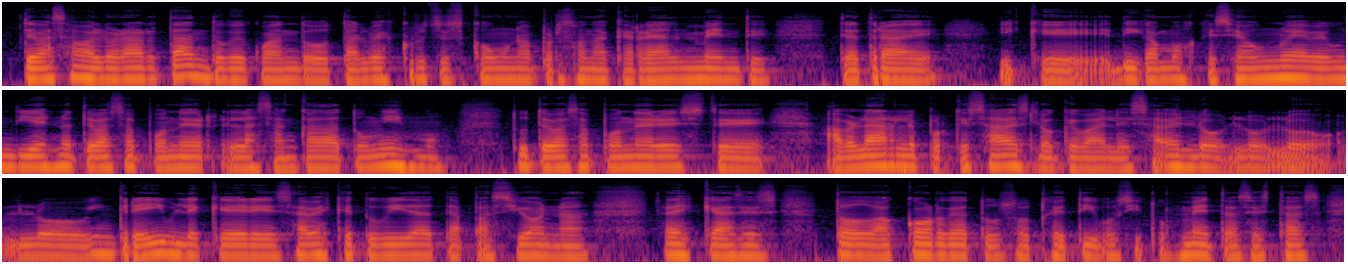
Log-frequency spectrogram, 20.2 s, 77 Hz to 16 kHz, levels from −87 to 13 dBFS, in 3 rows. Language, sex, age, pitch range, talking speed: Spanish, male, 20-39, 115-125 Hz, 215 wpm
